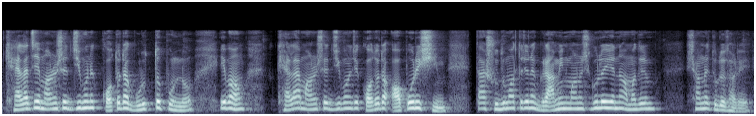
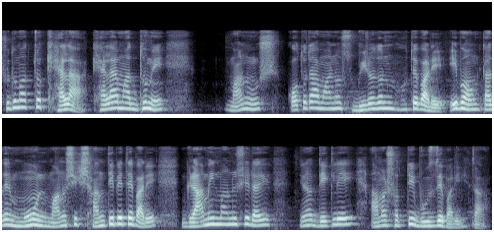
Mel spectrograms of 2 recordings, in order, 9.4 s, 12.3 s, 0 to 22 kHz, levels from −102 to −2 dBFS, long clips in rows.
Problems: constant background noise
